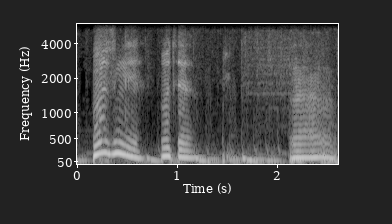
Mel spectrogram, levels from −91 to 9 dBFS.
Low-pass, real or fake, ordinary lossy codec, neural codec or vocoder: 5.4 kHz; real; Opus, 16 kbps; none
